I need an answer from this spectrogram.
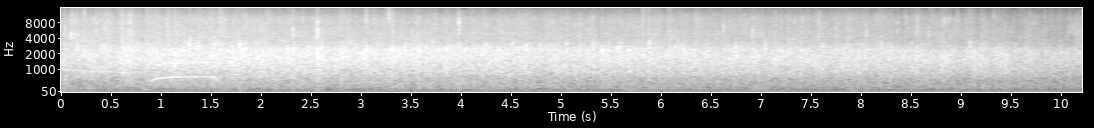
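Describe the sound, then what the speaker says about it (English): Sustained applause from a large audience at a high school winter concert, steady and dense clapping filling the whole stretch and easing off slightly near the end. "Can we please give him a round of applause?"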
